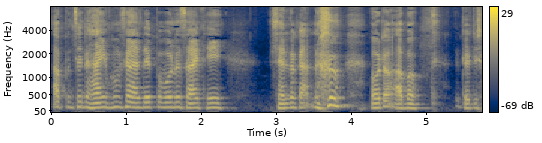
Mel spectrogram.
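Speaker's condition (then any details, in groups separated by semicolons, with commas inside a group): Cerebral palsy; wheelchair user, daily help via IV assistance model for almost 10 years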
